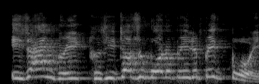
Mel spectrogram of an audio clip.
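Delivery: high-pitched angry yell, imitating a child; retold boy's yell. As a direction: burst out like a boy who can't hold it in. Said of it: "before Peter just yelled at me".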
